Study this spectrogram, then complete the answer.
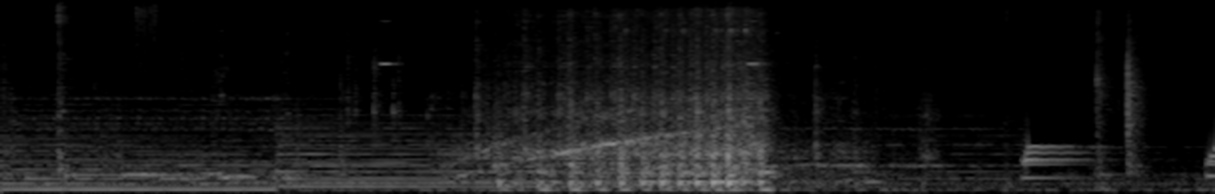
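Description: A sewing machine stitches around a balloon (puff) sleeve in short bursts, its whirring rising and falling close by, with a few quiet clicks and fabric handling between runs.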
